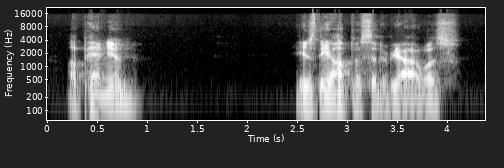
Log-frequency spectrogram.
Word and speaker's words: Yahweh: But since your opinion is the opposite of Yahweh's, it's obvious that you speak for the very religion God despises. Ask yourself, why? Was I able to ascertain that Yahweh is the proper pronunciation of God's name and prove it?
